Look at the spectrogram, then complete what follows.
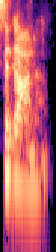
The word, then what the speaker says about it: Teresa Donna: of my line is teresa donna it is my namesake it is my first and middle name so it's pronounced sadana and i started this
